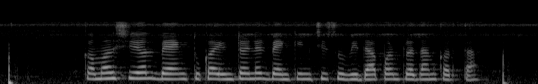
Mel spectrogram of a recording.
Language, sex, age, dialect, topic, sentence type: Marathi, female, 18-24, Southern Konkan, banking, statement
